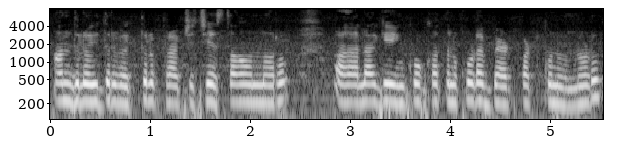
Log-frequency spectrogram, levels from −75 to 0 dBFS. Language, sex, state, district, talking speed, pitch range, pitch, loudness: Telugu, male, Telangana, Komaram Bheem, 140 wpm, 205-215 Hz, 210 Hz, -14 LUFS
